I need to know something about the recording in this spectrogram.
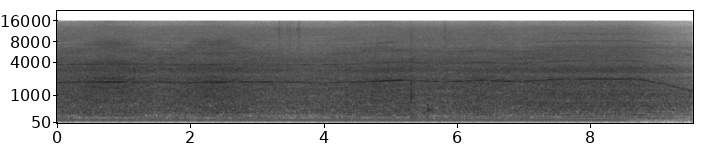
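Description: A vacuum cleaner brush rubs back and forth over carpet.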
